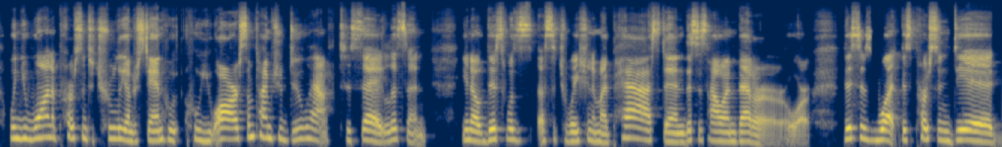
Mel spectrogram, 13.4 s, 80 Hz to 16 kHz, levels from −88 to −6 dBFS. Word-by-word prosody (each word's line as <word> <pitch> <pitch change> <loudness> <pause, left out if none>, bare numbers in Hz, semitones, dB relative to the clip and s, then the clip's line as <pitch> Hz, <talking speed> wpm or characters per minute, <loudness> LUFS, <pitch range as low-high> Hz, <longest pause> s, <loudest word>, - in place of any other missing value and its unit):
when 245 0 -2
you 240 - -3
want 260 +1 +2
a 240 - -15
person 245 0 0
to 190 - -2
truly 235 -1 -2
understand 195 +1 +3
who 215 - -6 0.3
who 225 - -8
you 185 - -8 0.2
are, 230 0 +3
sometimes 265 -2 -2
you 235 - -7 0.2
do 225 - -7 0.2
have - - -2 0.2
to 205 - -9 0.2
say, 210 -3 +3 0.3
"Listen, 220 0 +1 0.6
you 210 - -3
know, 190 -2 +2 0.2
this 220 0 +3
was 215 -2 -3 0.3
a - - -3
situation 190 -1 -5
in 185 - -6
my 165 - -3 0.2
past 235 -5 +2
and 175 -1 0
this 200 0 +5
is 210 - +6
how 190 -1 +1
I'm 185 0 -3
better," 175 -4 -1 0.4
or, - - -6 0.6
"This 235 0 +5
is 230 - -2 0.2
what 215 - +4
this 210 0 +1
person 220 -2 +3 0.3
did 195 -4 +4
215 Hz, 185 wpm, -16 LUFS, 195-235 Hz, 0.6 s, is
